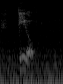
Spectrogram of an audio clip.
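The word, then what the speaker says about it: tío: Tio. T-I-O. T-I with an accent on top. Tio. Tio. Tio. Yeah. Like Dio.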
